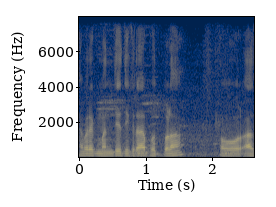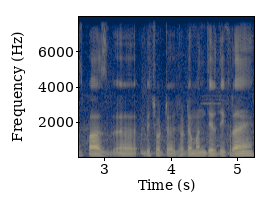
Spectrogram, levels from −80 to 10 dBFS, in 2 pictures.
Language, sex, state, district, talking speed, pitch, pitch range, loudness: Hindi, male, Bihar, Gaya, 205 wpm, 105 Hz, 100-110 Hz, -21 LUFS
